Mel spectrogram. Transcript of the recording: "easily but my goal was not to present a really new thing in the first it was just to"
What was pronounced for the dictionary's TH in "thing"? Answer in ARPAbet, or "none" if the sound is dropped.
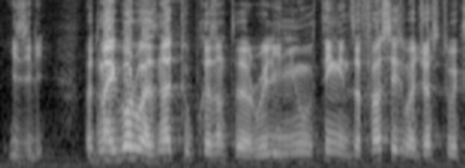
TH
